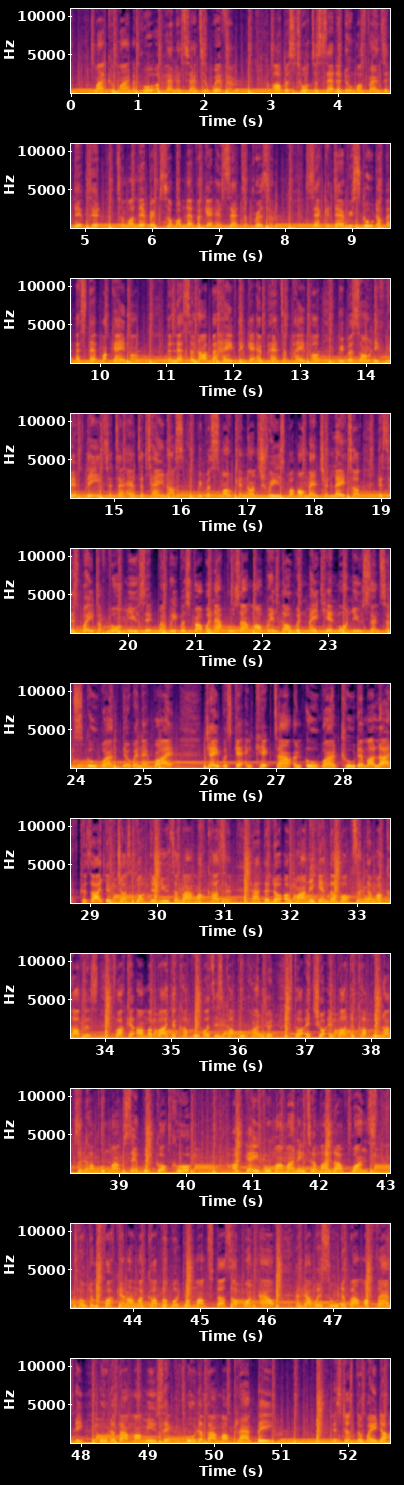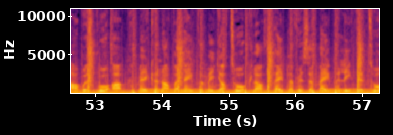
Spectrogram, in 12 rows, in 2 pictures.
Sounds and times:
Music: 0:00.0 - 0:57.2.

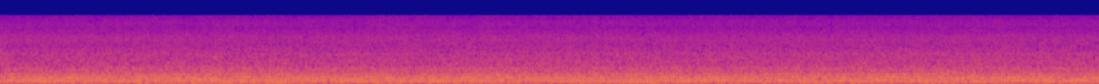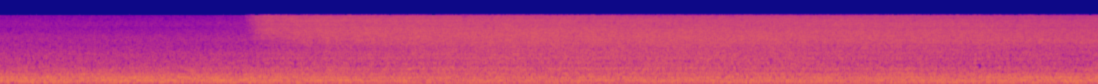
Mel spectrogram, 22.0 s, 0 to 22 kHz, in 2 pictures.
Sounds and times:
White noise: 0:00.0 - 0:05.6, 0:13.4 - 0:21.9.

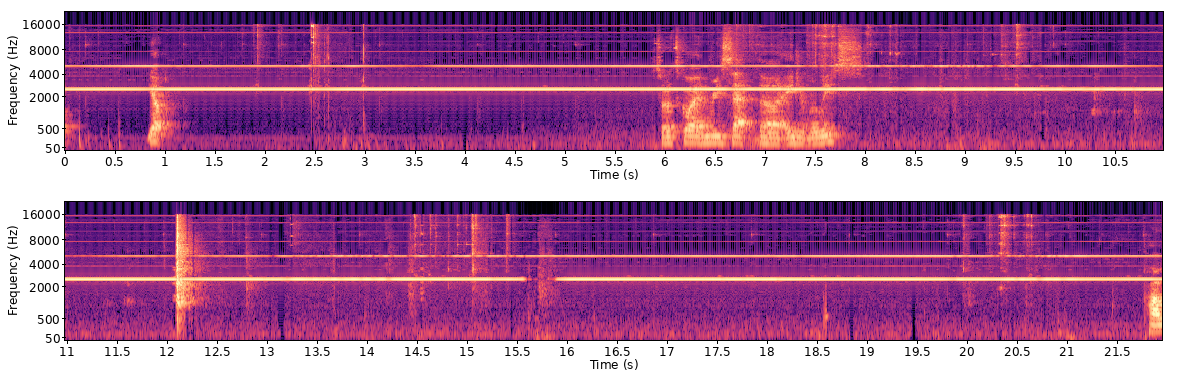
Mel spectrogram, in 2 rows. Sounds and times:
Fire alarm: 0:00.0 - 0:21.9.

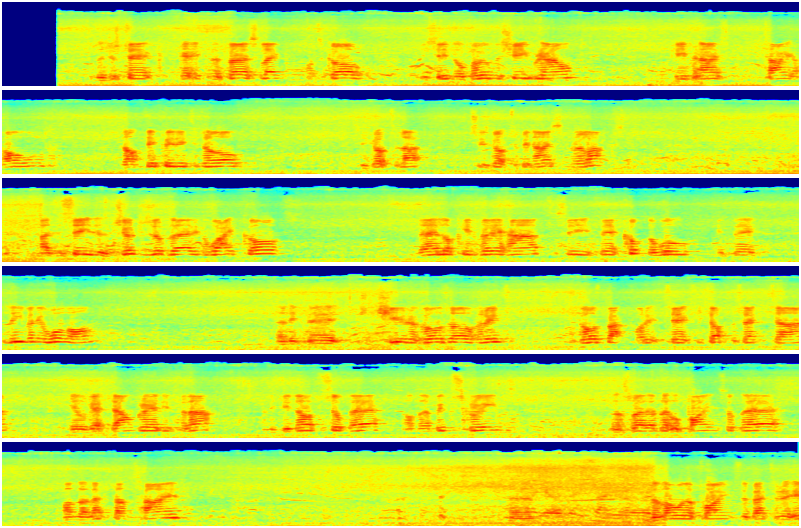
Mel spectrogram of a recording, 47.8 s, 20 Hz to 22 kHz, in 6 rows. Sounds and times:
Speech: 0:00.7 - 0:10.5, 0:11.5 - 0:19.0, 0:19.6 - 0:39.8, 0:40.4 - 0:44.0, 0:44.8 - 0:47.8.

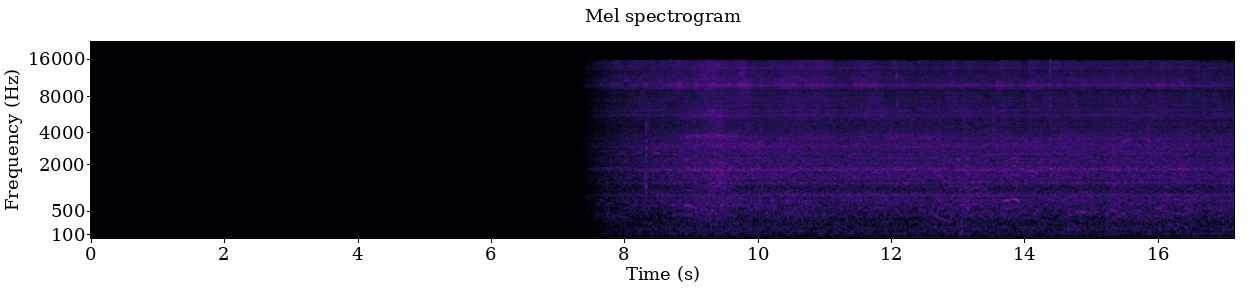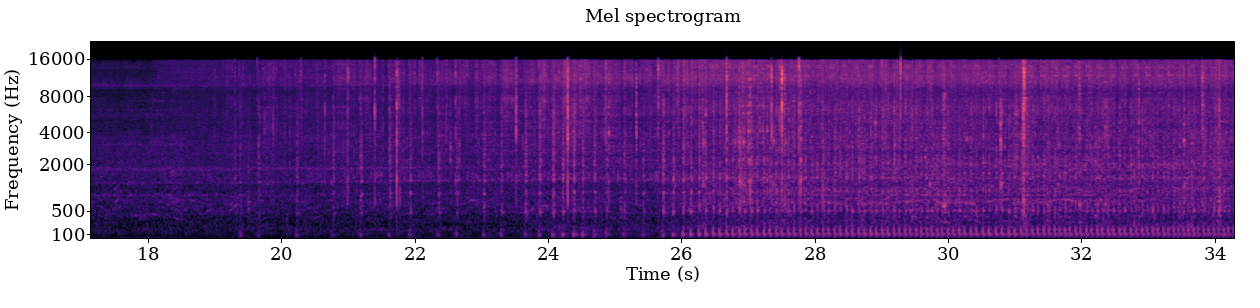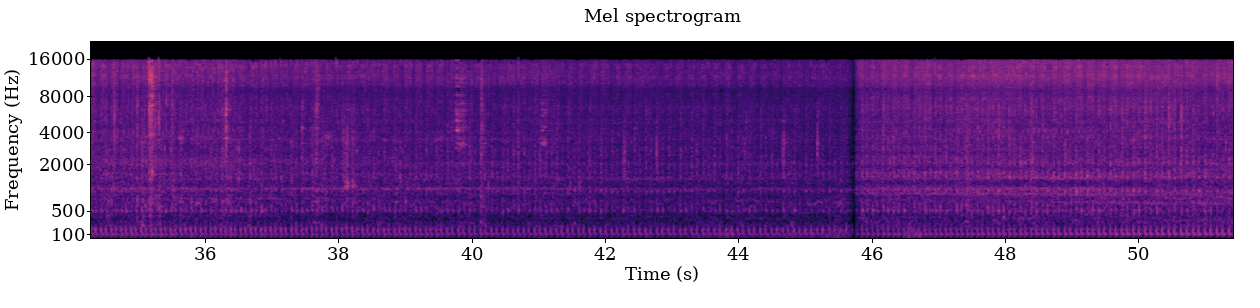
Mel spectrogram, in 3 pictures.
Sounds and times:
Vehicle: 0:07.4 - 0:51.4
Idling: 0:07.7 - 0:51.4.

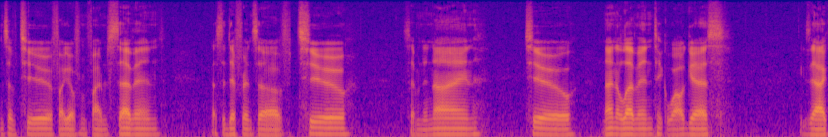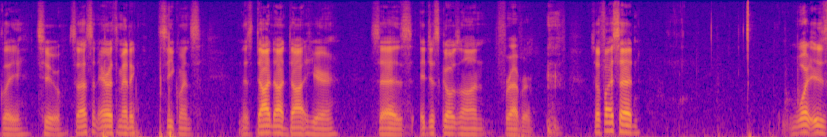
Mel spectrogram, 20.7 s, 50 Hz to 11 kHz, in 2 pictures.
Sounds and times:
Speech: 0:00.0 - 0:02.0, 0:02.6 - 0:04.4, 0:05.1 - 0:09.2, 0:10.0 - 0:17.1, 0:17.8 - 0:18.4, 0:20.2 - 0:20.6.

